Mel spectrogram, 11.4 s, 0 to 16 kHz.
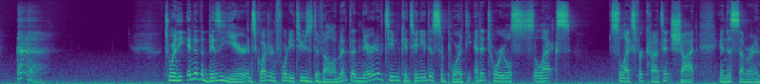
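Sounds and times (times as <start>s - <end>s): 
raspy throat clearing: 0.3s - 0.9s
speech: 2.5s - 8.6s, 9.2s - 11.3s.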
